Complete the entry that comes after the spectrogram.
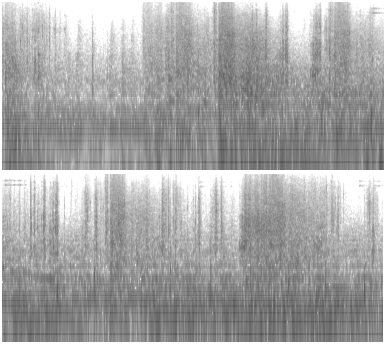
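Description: Dense, continuous gunfire and explosions from the Call of Duty: Finest Hour video game, with rapid shots and heavy blasts layered over background game music and effects.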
